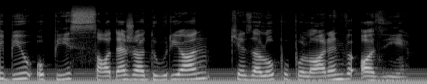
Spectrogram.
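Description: A steady low drone sits under the speech from start to finish, close in level to the talking itself. It is mains hum at 50 Hz, with some low harmonics, where a ground loop or a nearby transformer has coupled the power line into the signal path.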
